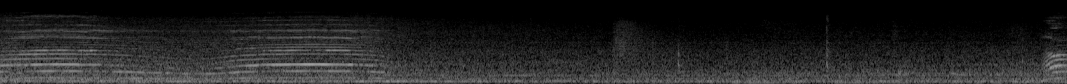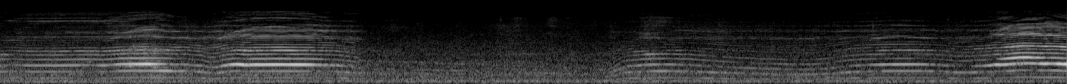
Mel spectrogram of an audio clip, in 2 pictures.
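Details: Two cats calling to each other through a gate, described as flirting: long wavering, moaning yowls that rise and fall in pitch, in bursts separated by quieter gaps, with a man speaking softly nearby.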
